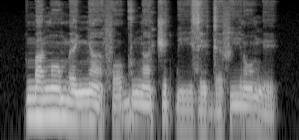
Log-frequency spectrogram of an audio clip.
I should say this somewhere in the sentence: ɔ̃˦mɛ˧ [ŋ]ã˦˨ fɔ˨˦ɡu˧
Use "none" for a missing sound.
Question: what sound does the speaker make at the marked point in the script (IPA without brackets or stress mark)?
ɲ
